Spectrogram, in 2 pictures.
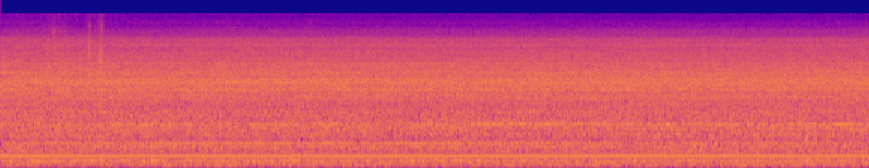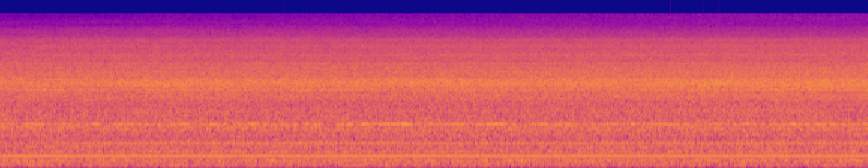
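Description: An electric heater hums and buzzes steadily.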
